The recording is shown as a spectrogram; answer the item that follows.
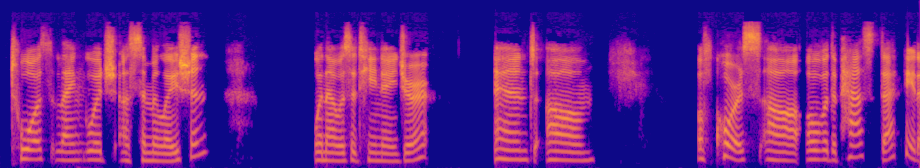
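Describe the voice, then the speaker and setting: A woman with a Chinese accent speaks in a lowish, smooth and resonant voice. She is an author being interviewed, thinking aloud with frequent pauses and soft fillers. The sound is dry and close. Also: no echo. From Shanghai, China. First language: Shanghainese. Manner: thoughtful, many ums and pauses. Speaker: author guest. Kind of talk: conversational interview.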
